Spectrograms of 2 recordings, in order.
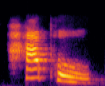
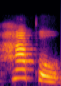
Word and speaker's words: apple: them say something like apple. They would add H to this word. They would say apple. They would say egg. That is wrong. Never add H to words that start with vowel letters.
